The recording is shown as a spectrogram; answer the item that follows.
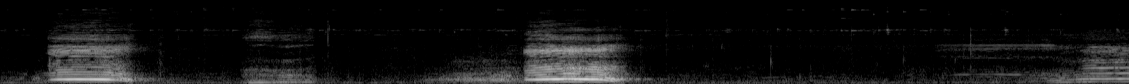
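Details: Cattle at a gaushala in Jhunjhunu, India: loud drawn-out moos roughly every five seconds, with a shorter lower call and a faint bell-like tone between them.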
